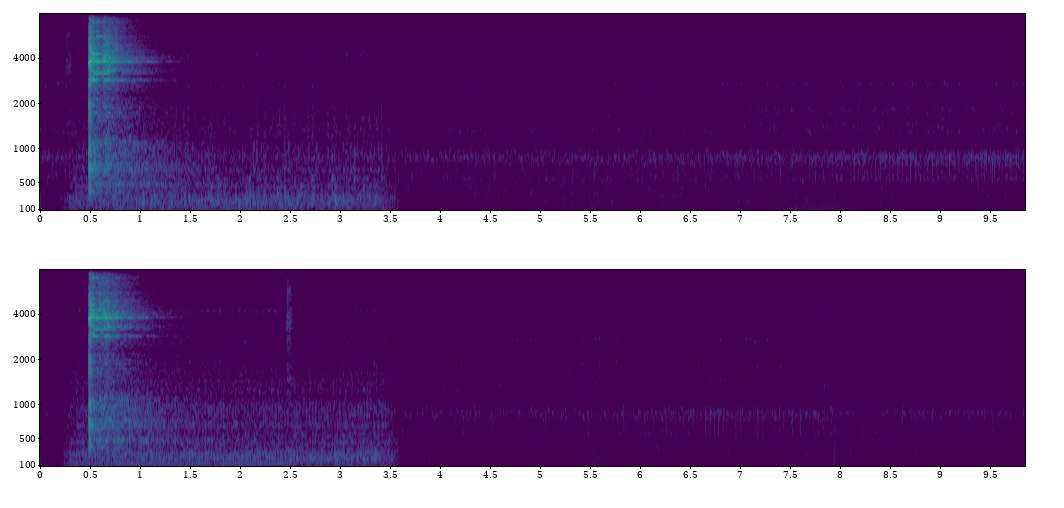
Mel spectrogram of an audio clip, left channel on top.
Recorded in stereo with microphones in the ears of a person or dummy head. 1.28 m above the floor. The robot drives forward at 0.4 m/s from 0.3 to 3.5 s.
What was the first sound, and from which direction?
Breaking glass, 10° left (ahead or behind).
